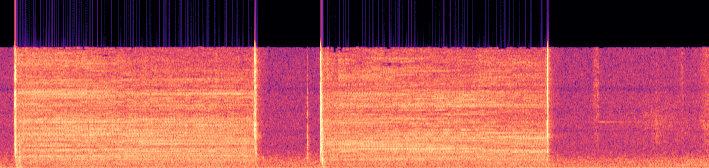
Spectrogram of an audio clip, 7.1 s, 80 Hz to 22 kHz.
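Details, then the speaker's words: 2002 Toyota Camry driver power seat that had been stuck all the way forward, after the fix: a steady electric whir with soft clicks from the seat motor under the seat, stopping and restarting smoothly, working normally. "Anyway, motor's working again, so if you do have a stuck motor, you can tell that because you'll be able to hear the motor click."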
